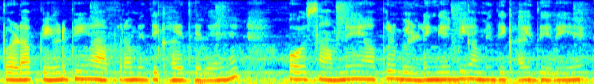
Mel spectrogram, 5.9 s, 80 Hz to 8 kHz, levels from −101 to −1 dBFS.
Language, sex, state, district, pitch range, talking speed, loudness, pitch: Hindi, female, Uttar Pradesh, Deoria, 190-205 Hz, 210 wpm, -28 LUFS, 195 Hz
